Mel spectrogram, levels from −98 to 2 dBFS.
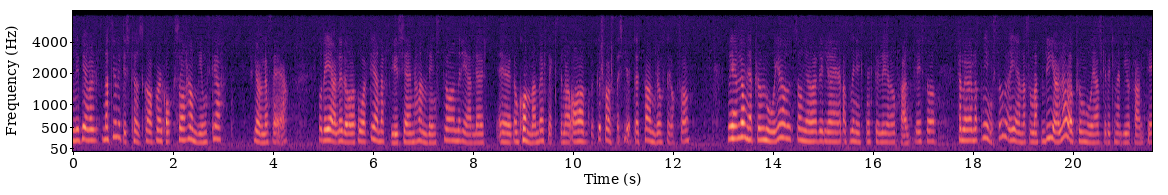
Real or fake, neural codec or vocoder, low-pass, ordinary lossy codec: fake; codec, 24 kHz, 0.9 kbps, WavTokenizer, medium music audio release; 7.2 kHz; none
